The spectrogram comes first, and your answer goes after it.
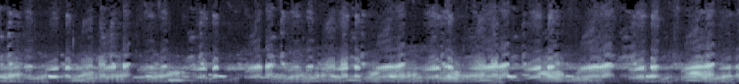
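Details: Frogs croak in an unbroken chorus, rough pulsed calls repeating nearly twice a second, irregularly overlapping, with occasional brief tonal notes.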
